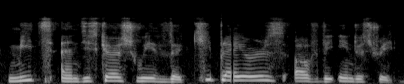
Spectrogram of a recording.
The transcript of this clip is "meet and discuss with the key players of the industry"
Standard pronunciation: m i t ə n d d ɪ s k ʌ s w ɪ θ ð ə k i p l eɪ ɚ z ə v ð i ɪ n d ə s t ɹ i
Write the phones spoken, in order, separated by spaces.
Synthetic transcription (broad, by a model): m i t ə n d d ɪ s k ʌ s w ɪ ð ə k i p l eɪ ɚ z ə v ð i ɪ n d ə s t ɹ i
